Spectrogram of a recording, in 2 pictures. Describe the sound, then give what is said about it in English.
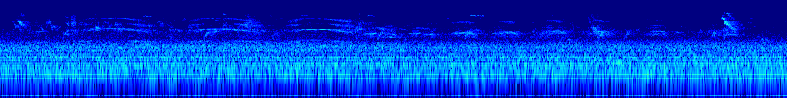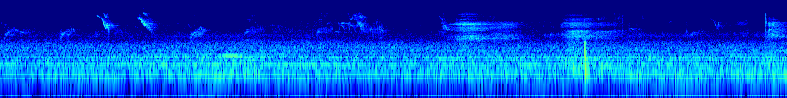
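Many birds chirp and call outdoors in the morning, a steady chorus of overlapping high tweets and trills over a soft ambient hiss, with no one talking. “So many birds in the air this morning.”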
